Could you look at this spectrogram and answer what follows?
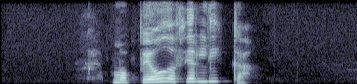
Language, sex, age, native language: Icelandic, female, 30-39, Icelandic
